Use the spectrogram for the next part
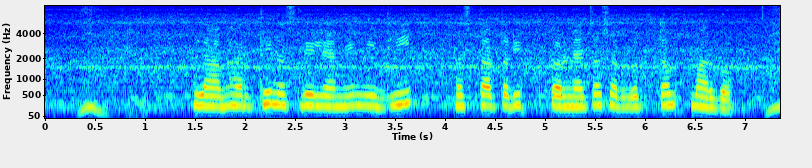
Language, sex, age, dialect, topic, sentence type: Marathi, female, 18-24, Varhadi, banking, statement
